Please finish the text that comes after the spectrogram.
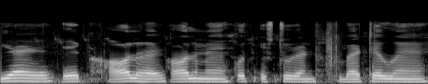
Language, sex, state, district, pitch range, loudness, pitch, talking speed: Hindi, male, Uttar Pradesh, Gorakhpur, 130-140 Hz, -16 LUFS, 135 Hz, 170 wpm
